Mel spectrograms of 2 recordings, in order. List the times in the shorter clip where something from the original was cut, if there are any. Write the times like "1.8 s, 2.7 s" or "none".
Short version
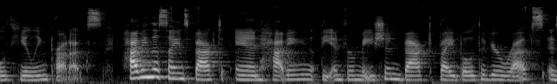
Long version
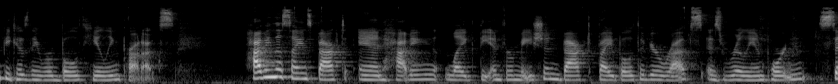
1.1 s, 3.2 s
